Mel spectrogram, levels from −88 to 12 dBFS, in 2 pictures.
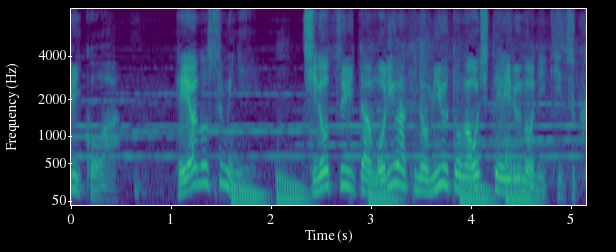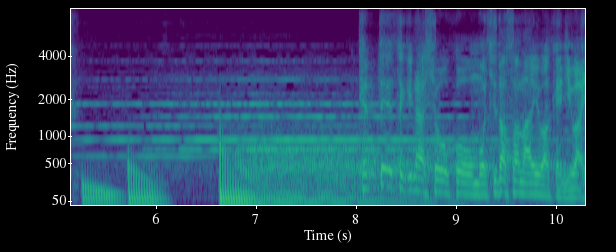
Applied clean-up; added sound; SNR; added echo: none; none; none; none.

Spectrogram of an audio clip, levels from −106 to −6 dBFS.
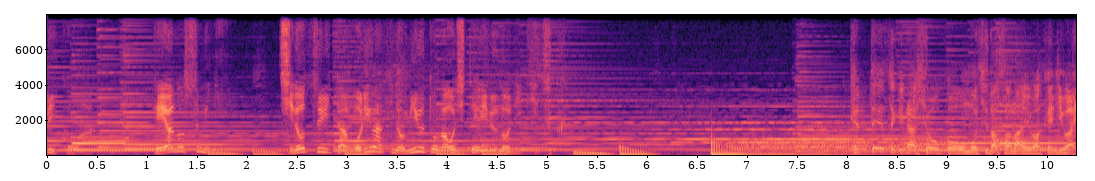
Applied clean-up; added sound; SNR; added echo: none; Harp; 4 dB; none.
